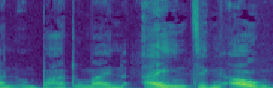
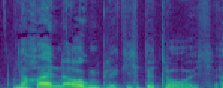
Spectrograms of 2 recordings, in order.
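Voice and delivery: high-pitched, urgent begging; pleading wife; 9 semitones higher, 7 dB louder than usual. A narrator's reading. Wife begs Bluebeard for a moment, pleading. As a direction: beg for one moment in a high voice.

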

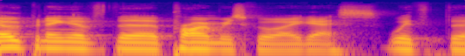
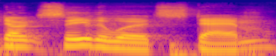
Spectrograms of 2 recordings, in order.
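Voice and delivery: ordinary talk, nothing marked

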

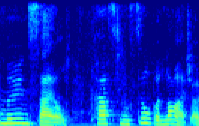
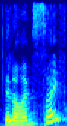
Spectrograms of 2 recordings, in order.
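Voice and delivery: loud, triumphant cry; 8 dB louder than usual. A narrator's reading. Macbeth hearing the prophecy, crying out in triumph. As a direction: burst out with relieved confidence. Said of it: "cried Macbeth".

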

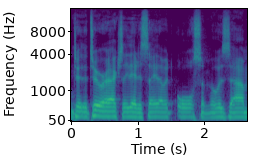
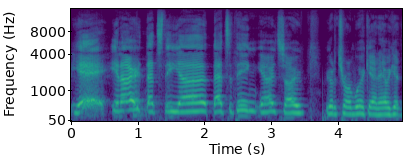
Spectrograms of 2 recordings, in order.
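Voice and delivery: knowing; 9 semitones higher than usual. Retold or imitated. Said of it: "I go".

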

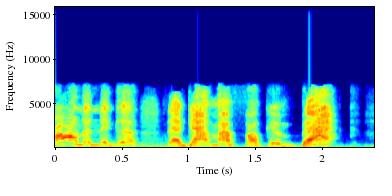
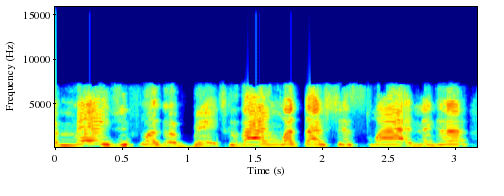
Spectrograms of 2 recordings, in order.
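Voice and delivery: angry scolding; 2 semitones higher, 4 dB louder than usual. Retold or imitated. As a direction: chew him out for making excuses. Berating ex for excuses.

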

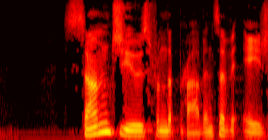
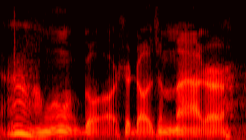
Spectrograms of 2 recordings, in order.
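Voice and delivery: low, slow, soft sigh of defeat; weary exasperation; 9 semitones lower, 11 dB quieter, slower than usual. Retold or imitated. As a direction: drag it out quietly, worn down. Dad wearily dismissing the squabble.

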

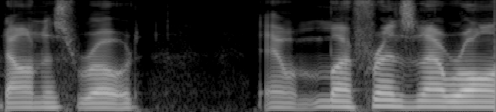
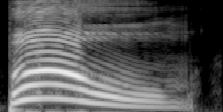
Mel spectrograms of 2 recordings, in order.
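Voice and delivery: loud high boom of shattering glass; a big shouted boom; crash sound; 9 semitones higher, 17 dB louder than usual. Retold or imitated. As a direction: belt out the impact noise. Skateboard hits the windshield.

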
